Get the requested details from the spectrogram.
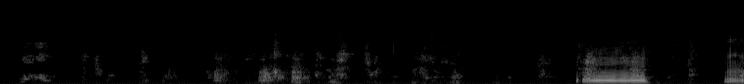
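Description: Dogs pant in quick, breathy bursts, then one lets out a loud, high whimpering whine near the end before the panting resumes.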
